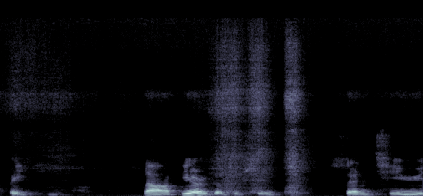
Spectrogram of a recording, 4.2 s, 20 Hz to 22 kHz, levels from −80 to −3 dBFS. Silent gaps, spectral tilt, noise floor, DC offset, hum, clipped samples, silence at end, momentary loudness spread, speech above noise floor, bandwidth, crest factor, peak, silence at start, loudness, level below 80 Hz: none; -5.5 dB/octave; -68 dBFS; under 0.1%; none; under 0.1%; 0 s; 16 LU; 40 dB; over 20 kHz; 20 dB; -12 dBFS; 0.1 s; -30 LUFS; -72 dBFS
